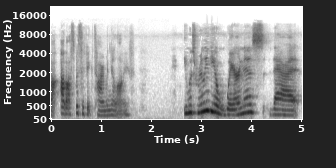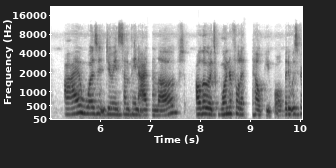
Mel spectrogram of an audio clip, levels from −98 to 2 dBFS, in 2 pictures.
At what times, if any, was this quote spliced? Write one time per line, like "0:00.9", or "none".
none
